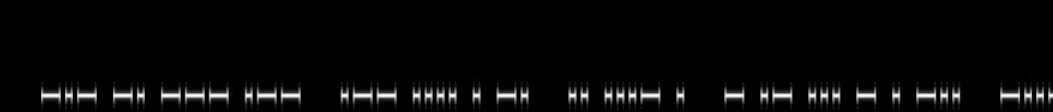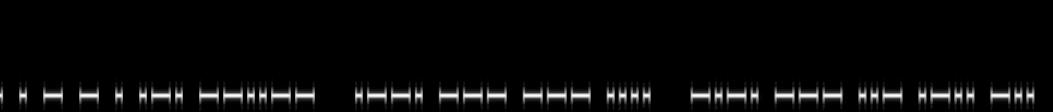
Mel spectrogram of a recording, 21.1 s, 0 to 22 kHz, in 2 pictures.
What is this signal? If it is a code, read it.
Morse code, heard as a keyed tone, about 20 wpm, 600 Hz. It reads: KNOW WHEN IVE TASTED BETTER, POOH COULD
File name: cw-books / winnie-the-pooh / winnie-20wpm-page-0040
